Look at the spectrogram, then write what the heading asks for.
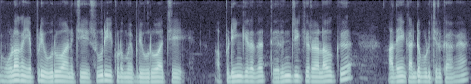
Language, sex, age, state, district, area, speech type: Tamil, male, 30-45, Tamil Nadu, Namakkal, rural, spontaneous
